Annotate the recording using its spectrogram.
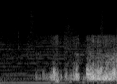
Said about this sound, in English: Yes, I am in Pakistan at K2 base camp, enjoying the wonderful freezing cold windy weather. I can kind of hear some of that in the background.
